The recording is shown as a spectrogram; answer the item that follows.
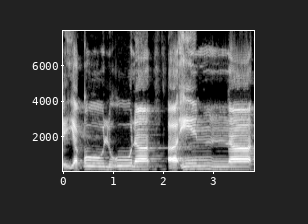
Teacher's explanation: نون مشدد ہے، غنہ کر کے پڑھیں گے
